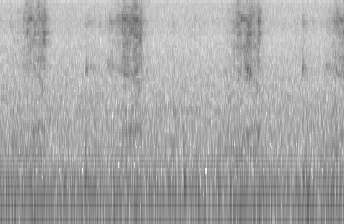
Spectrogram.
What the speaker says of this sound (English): Fewer alternating strokes to weaken up that burr and prepare it for removal.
